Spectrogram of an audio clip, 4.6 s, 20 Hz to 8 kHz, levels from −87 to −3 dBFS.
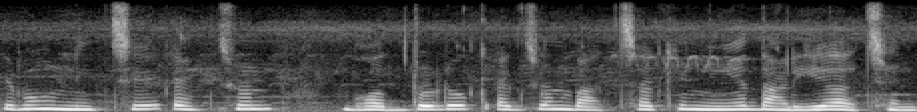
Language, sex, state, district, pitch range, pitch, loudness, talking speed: Bengali, female, West Bengal, Malda, 230-265 Hz, 245 Hz, -15 LUFS, 145 wpm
